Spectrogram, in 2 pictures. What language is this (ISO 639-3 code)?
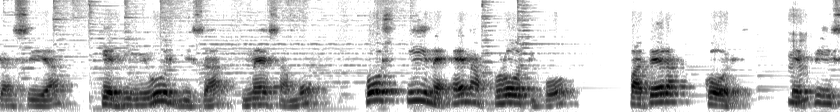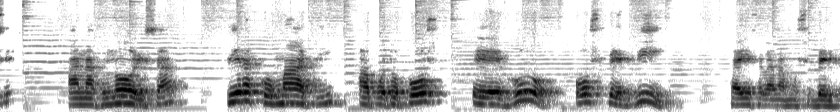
ell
